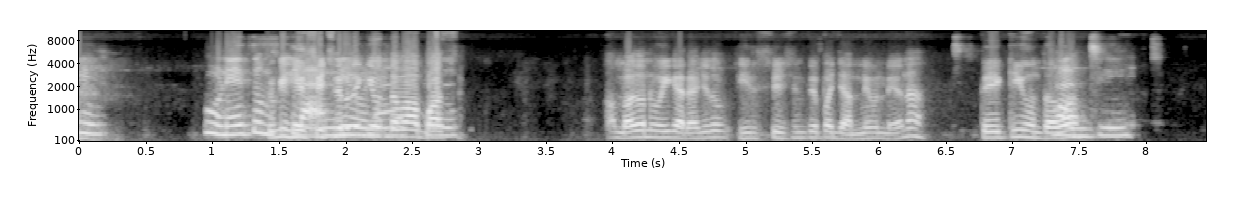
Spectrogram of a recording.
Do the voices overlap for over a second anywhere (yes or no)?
yes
